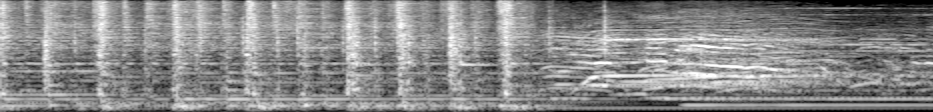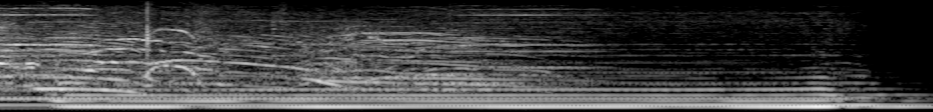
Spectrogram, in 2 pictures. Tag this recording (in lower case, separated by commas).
music, speech, electronic tuner, guitar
